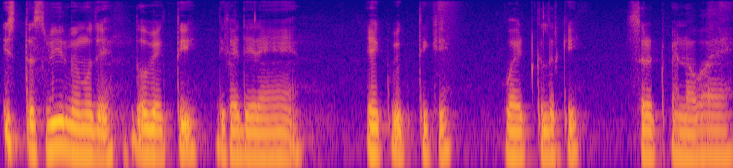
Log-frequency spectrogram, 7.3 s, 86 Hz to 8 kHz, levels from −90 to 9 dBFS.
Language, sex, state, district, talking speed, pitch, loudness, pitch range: Hindi, male, Rajasthan, Bikaner, 165 wpm, 120 Hz, -16 LUFS, 115-130 Hz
